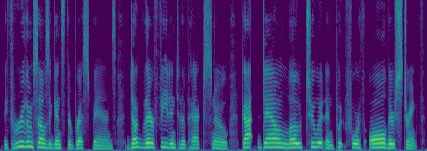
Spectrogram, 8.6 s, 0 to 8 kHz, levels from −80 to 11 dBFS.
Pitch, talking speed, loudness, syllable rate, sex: 195 Hz, 175 wpm, -17 LUFS, 3.9 syllables/s, female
